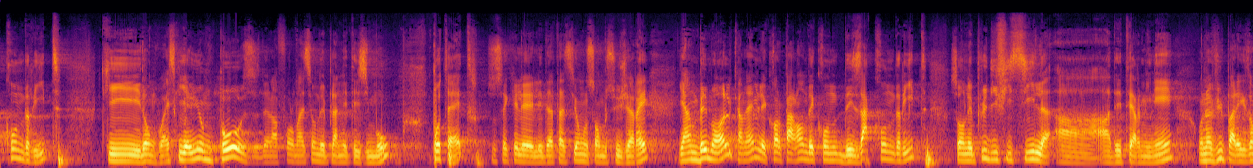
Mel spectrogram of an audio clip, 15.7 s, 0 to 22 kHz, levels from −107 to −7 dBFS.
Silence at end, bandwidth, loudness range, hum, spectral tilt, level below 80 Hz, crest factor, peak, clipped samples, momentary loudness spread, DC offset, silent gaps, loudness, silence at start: 0 s; 13.5 kHz; 3 LU; none; -6 dB/octave; -50 dBFS; 16 dB; -2 dBFS; under 0.1%; 11 LU; under 0.1%; none; -18 LUFS; 0 s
